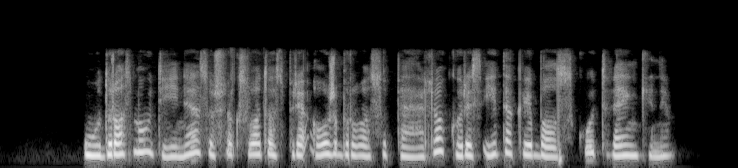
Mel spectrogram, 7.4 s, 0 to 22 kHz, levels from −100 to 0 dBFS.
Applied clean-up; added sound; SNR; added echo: neural mask model Resemble Enhance denoiser.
